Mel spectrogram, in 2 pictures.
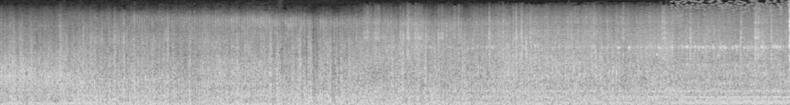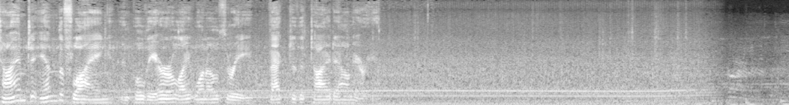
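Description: An aircraft engine drones steadily.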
